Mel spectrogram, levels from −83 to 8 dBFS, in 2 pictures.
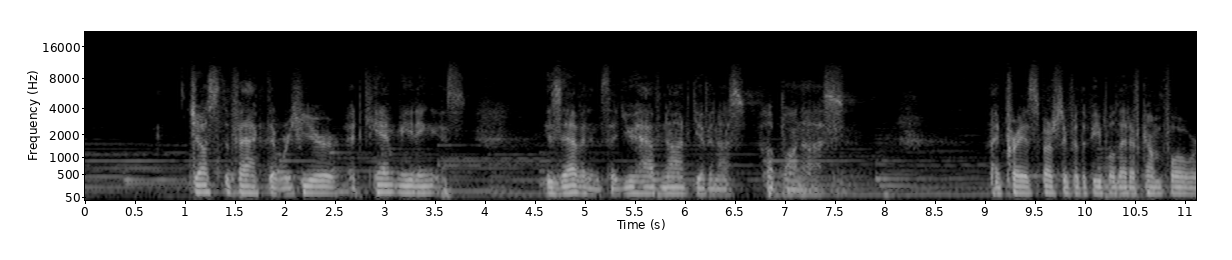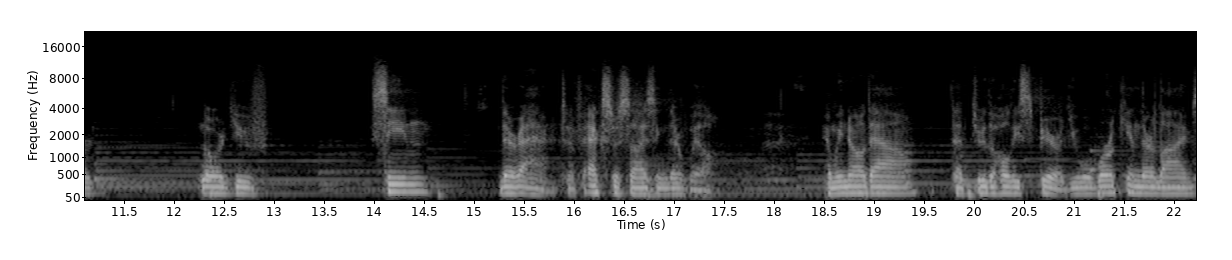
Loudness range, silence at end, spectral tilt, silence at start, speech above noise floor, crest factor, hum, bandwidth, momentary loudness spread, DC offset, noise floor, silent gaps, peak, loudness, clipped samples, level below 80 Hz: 4 LU; 0 s; -6 dB/octave; 0 s; 30 dB; 18 dB; none; 11 kHz; 20 LU; under 0.1%; -58 dBFS; none; -12 dBFS; -28 LUFS; under 0.1%; -62 dBFS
